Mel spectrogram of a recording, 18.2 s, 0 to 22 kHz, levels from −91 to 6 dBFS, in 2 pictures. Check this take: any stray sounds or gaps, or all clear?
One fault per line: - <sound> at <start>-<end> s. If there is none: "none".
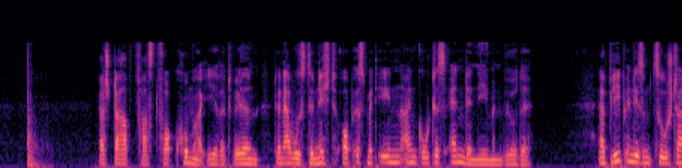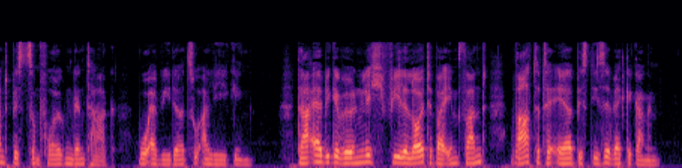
- thud at 0.4-0.7 s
